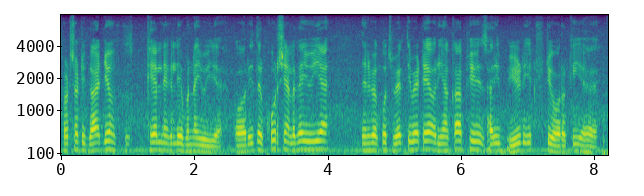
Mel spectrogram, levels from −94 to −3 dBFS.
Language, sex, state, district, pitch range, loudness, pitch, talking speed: Hindi, male, Rajasthan, Bikaner, 145-170 Hz, -15 LUFS, 155 Hz, 190 wpm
